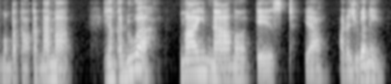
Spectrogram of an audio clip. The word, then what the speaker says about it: Name: So, nama auf Deutsch-nya kita bilangnya Name. Jadi bukan name ya. Jadi aku mungkin tadi mungkin aku pernah chat ke kalian suruh nulis data diri. Itu bacanya bukan name tapi Name.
